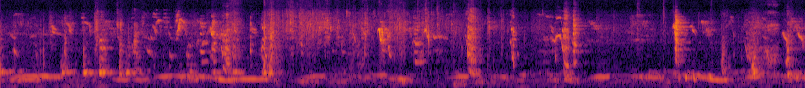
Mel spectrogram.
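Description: Backyard birds calling in low, arching coos and clucks, one after another, from feeding chickens and pigeons, with scattered short taps.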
